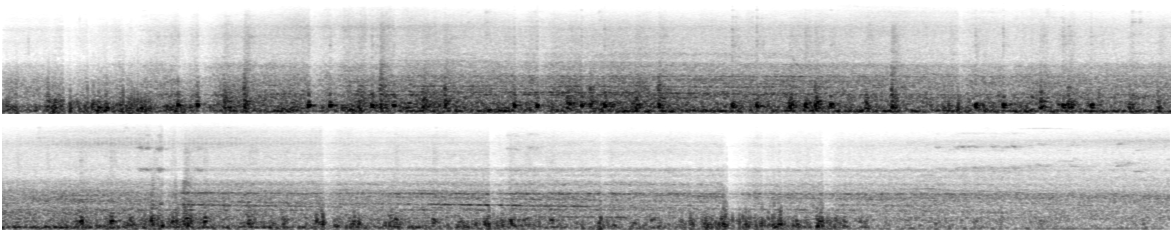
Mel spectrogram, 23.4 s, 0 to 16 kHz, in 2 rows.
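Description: Irish Rail 8520 class DART electric train arriving at a station: wheels rumble and clatter over the rail joints with some squealing. About halfway through the sound eases off and a whine falls in pitch as the train slows.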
